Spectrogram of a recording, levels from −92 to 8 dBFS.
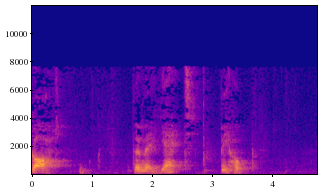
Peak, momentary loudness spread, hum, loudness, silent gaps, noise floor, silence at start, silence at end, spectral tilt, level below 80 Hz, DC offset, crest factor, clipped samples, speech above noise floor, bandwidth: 0 dBFS; 26 LU; none; -22 LUFS; none; -59 dBFS; 0 s; 1.05 s; -6 dB/octave; -68 dBFS; under 0.1%; 22 dB; under 0.1%; 40 dB; 8 kHz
